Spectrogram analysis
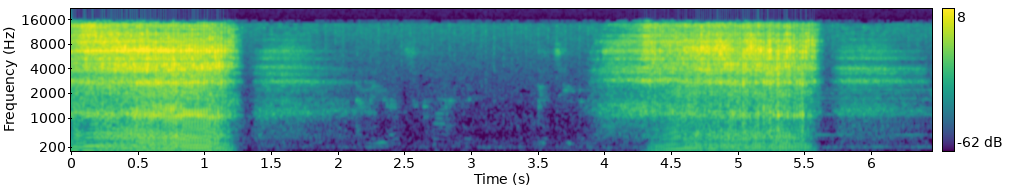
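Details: Snoring recorded in January 2010 on a Flip Video camcorder: two loud, rough, rattling snores on breathing in, separated by a quiet pause, about ten a minute.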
